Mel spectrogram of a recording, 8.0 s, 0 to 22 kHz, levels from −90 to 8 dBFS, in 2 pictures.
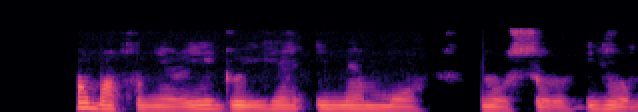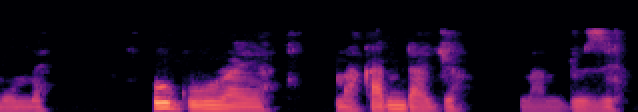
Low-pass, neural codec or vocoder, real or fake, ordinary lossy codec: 7.2 kHz; none; real; none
